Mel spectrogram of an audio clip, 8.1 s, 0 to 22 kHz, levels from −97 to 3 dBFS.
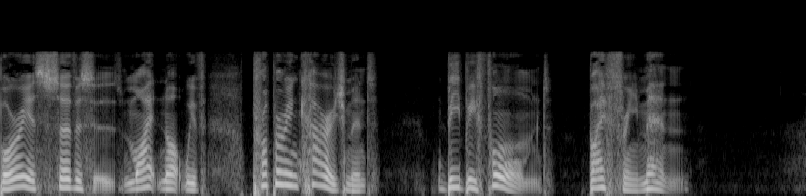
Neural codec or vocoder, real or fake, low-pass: none; real; 7.2 kHz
